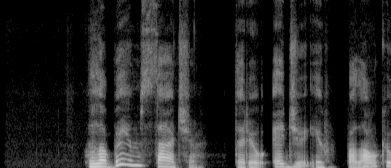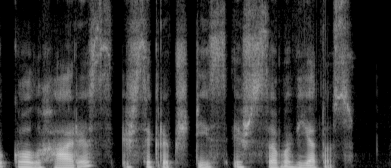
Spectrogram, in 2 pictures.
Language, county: Lithuanian, Klaipėda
